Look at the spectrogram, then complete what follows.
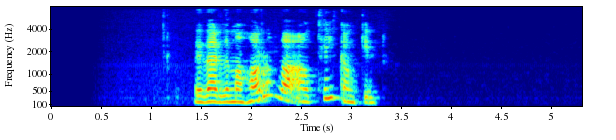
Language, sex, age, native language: Icelandic, female, 50-59, Icelandic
